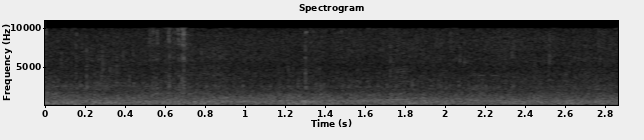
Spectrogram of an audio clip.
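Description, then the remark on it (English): A rescue boat glides steadily along on water during a race, its hull hissing and washing continuously in a broad, even rush that holds at a constant level throughout, with no voices. “And then there's the rescue boat just coming up in front of us, gliding along.”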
